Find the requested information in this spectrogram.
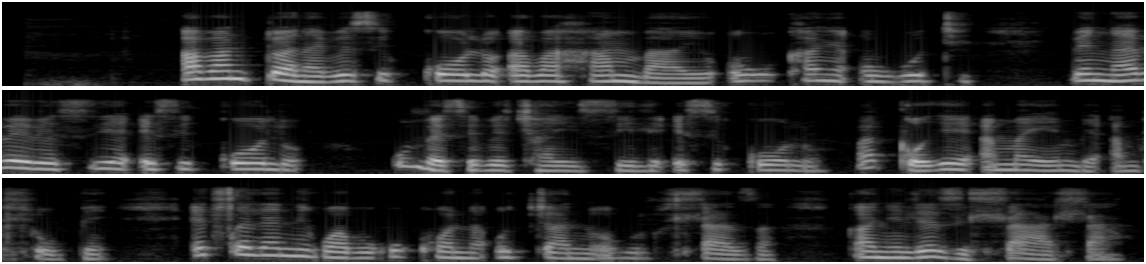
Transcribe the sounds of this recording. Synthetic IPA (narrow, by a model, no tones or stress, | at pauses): aβantʼwanaβesiɣɔlɔʔaβahambʱajɔʔoɣukʰaɲaʔuɣutʰi | βɛŋaβɛβesijaʔesiɣɔlɔ | ɣumbʱɛsɛβɛt͡ʃʼʰajisilɛʔesiɣɔlɔβaɡ͡ǃʱɔɣɛʔamajɛmbʱɛʔam̩ɬɔːpʰɛɛǀɛleniɣwaβɔɣukʰɔnaʔut͡ʃʼanio̰βuluɬaza | ɣaɲɛleziɬaːɬa̰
